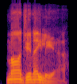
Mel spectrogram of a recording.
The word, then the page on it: marginalia: British English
